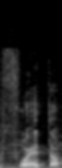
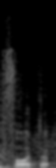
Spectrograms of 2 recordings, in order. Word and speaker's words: foto: He escuchado personas decir cosas tan divertidas como cuecacuela en lugar de Coca-Cola o decir fueto en lugar de foto.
